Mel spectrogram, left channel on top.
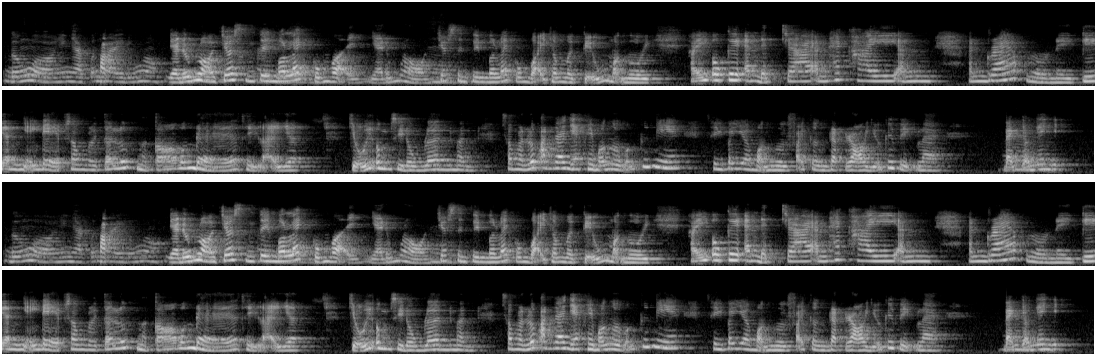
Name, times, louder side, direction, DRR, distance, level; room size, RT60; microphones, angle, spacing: voice 1, 0.0-1.6 2.5-3.1 4.3-4.7 20.9-21.5, left 1 dB, 85° left, 7 dB, 1.3 m, -28 dB
voice 2, 1.6-20.5 20.9-21.5, right 1 dB, 10° right, 8 dB, 0.5 m, -19 dB
11.0 x 5.3 x 4.9 m, 0.67 s
head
